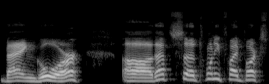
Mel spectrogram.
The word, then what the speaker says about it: Bangor: uh in Bangor Maine which we would say Banger here in Pennsylvania but I'm told it's pronounced Bangor uh that's uh 25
